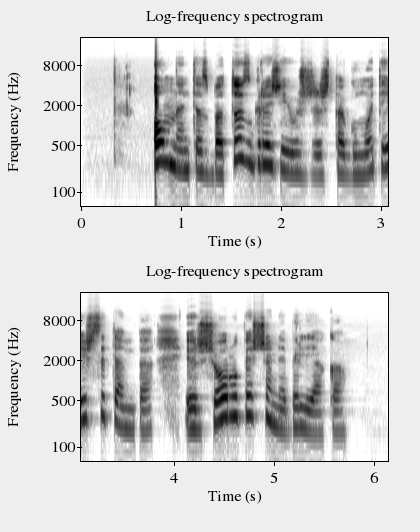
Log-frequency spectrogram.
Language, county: Lithuanian, Šiauliai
